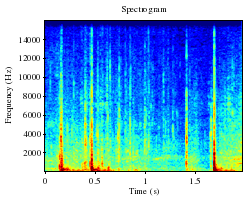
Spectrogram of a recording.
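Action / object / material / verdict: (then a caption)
knock / wooden log or tree trunk / wood / hollow. A hollow-sounding wooden object in a forest, likely a hollow log or tree trunk though not confirmed, is struck like a drum. Five sharp, booming knocks with a midrange tone around 390 Hz stand out, each cutting off almost immediately with little ring, separated by quieter rustling between hits.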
